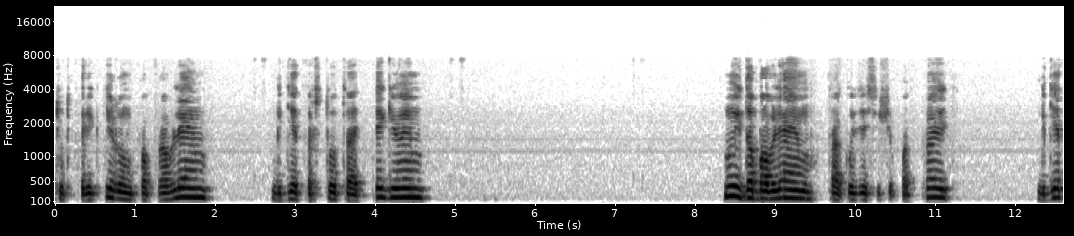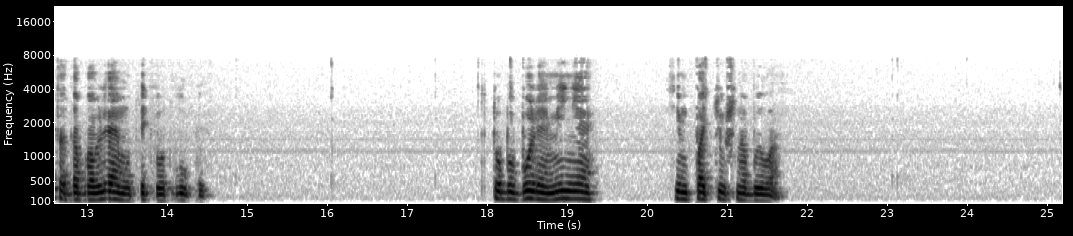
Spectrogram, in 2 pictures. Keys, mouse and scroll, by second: 0.0 middle click, 2.4 click, 2.8 g, 4.9 click, 5.4 g, 9.7 click, 10.0 g, 12.5 click, 14.8 click, 17.3 click, 20.4 click, 23.0 click, 24.0 middle click.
